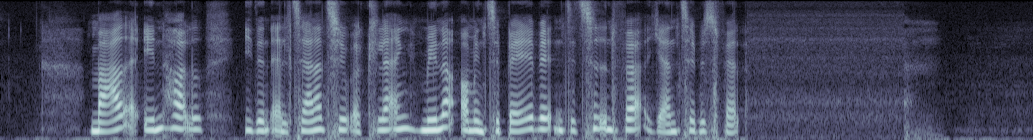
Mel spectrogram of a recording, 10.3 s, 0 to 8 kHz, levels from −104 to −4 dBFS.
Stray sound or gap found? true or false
false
